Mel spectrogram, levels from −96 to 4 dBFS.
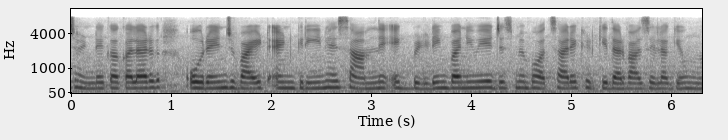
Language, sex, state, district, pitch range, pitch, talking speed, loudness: Hindi, female, Bihar, East Champaran, 220-235 Hz, 230 Hz, 200 wpm, -21 LUFS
